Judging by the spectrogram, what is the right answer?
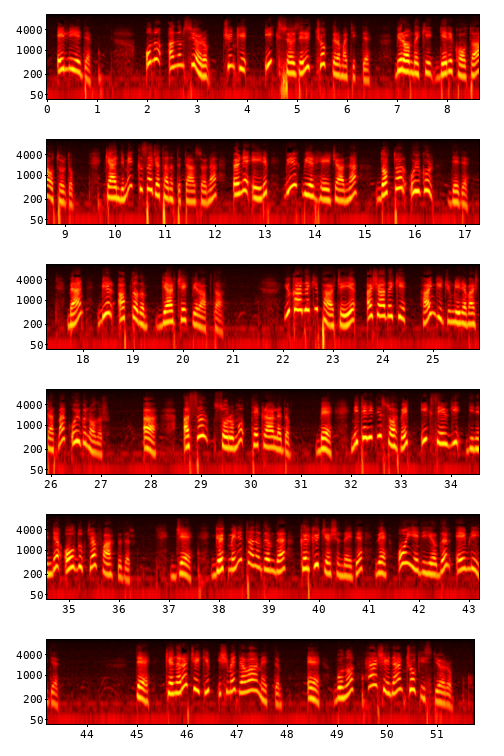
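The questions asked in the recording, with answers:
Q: Yukarıdaki parçayı aşağıdaki hangi cümleyle başlatmak uygun olur?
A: C: Gökmen'i tanıdığımda 43 yaşındaydı ve 17 yıldır evliydi.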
